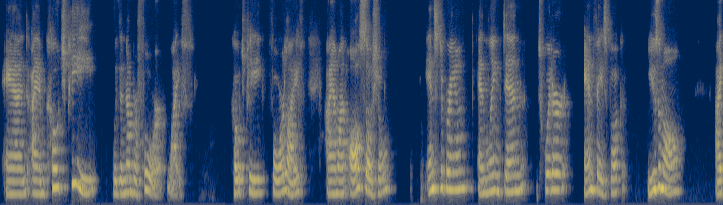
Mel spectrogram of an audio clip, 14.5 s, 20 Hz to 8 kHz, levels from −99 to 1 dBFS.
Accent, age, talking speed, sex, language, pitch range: American, 50-69, 120 wpm, female, English, 195-255 Hz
